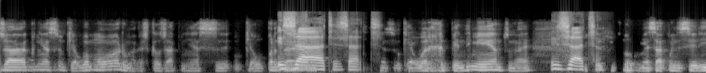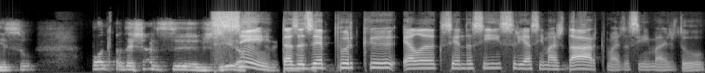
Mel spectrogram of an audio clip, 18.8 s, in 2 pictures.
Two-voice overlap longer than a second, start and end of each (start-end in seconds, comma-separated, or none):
12.2-13.9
